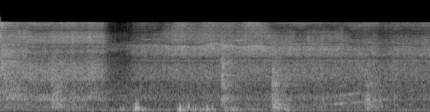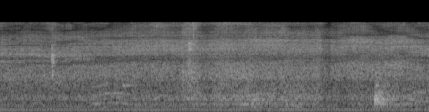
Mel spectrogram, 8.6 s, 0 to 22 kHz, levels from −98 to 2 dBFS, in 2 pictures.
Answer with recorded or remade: recorded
